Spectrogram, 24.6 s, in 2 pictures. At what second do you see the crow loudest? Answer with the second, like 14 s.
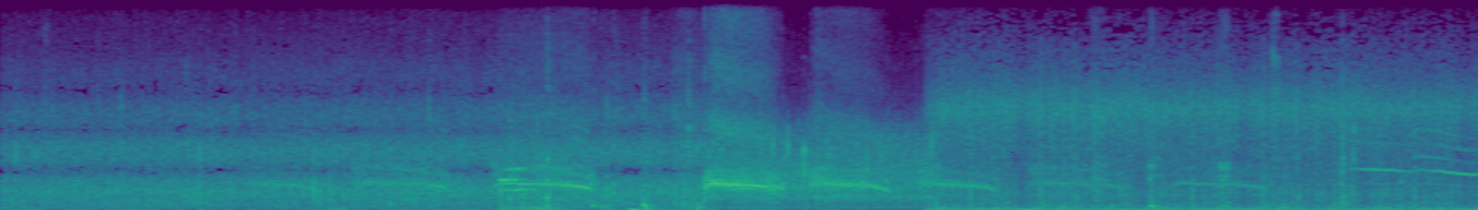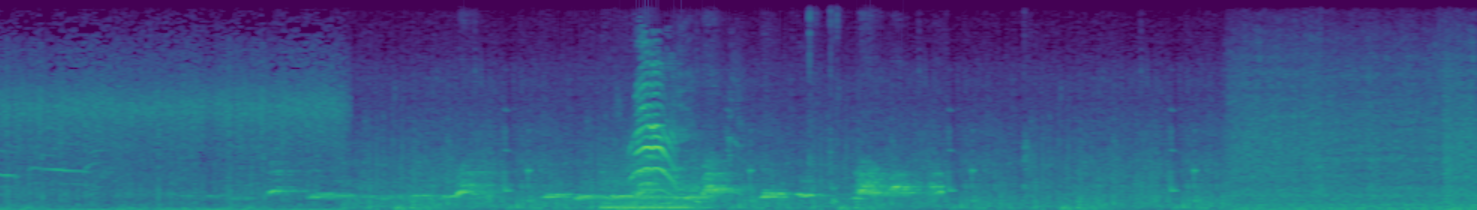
6 s.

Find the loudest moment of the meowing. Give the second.
18 s.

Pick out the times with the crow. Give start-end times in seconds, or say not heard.
2.0-10.7.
